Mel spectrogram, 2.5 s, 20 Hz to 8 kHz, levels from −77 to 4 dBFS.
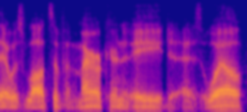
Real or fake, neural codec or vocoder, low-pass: fake; codec, 16 kHz in and 24 kHz out, 0.4 kbps, LongCat-Audio-Codec, fine tuned four codebook decoder; 7.2 kHz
